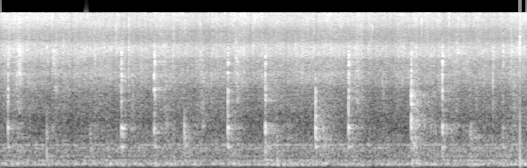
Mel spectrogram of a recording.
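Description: Sliced onions with a pinch of salt sautéing in a pan for a creamy cheese penne, a steady close sizzle broken by regular scraping taps of a spatula stirring, with no voices.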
